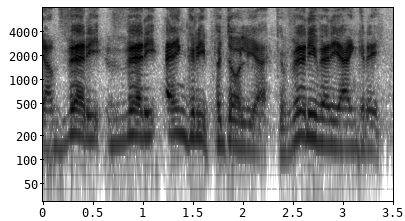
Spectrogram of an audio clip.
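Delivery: hammed-up grumble of a mild tantrum; mock angry Zelensky. President complaining to his aide Podolyak, a touch of mock anger. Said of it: "bitter, angry Zelensky".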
